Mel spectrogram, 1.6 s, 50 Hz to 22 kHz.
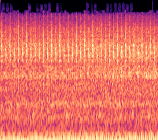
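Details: Mustang V8 after Holley Sniper 2 fuel injection install, initial start-up and programming, throttle body adjusted to bring idle down; deep, steady idle with even lope, no knocks or misses. Normal idle.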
